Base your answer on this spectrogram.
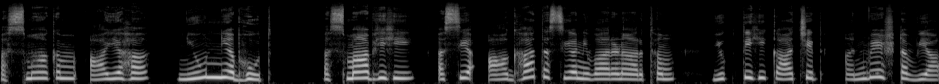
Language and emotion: Sanskrit, sad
